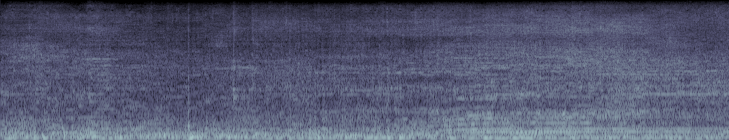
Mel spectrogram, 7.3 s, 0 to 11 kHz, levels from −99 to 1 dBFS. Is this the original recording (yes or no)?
no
